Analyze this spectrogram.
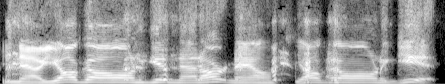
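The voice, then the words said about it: Put-on hillbilly accent. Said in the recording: “hillbilly accent”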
